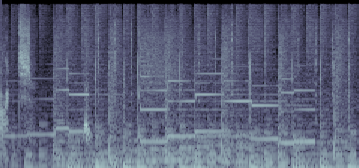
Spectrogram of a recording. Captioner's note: timer starts ticking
